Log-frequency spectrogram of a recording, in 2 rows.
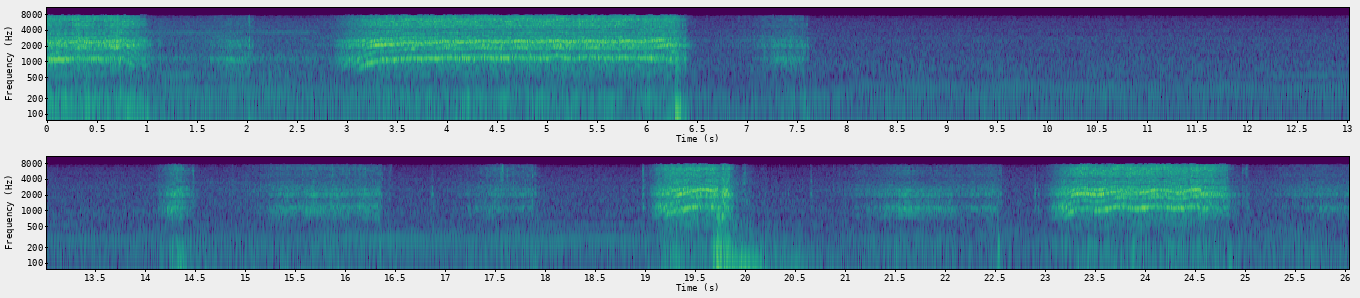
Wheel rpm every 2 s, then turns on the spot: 50, 90, 160, 40, 0, 0, 0, 20, 10, 50, 20, 80, 40.
0-2 6-8 14-18 20-22 24-26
